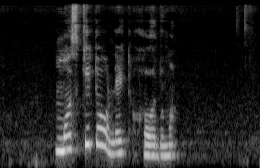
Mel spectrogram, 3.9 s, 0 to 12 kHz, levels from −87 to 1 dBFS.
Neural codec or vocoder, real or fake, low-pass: codec, 44.1 kHz, 7.8 kbps, DAC; fake; 10.8 kHz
